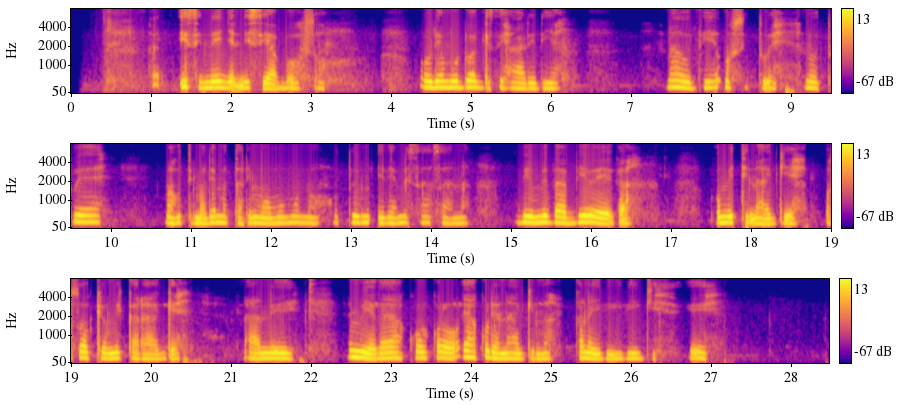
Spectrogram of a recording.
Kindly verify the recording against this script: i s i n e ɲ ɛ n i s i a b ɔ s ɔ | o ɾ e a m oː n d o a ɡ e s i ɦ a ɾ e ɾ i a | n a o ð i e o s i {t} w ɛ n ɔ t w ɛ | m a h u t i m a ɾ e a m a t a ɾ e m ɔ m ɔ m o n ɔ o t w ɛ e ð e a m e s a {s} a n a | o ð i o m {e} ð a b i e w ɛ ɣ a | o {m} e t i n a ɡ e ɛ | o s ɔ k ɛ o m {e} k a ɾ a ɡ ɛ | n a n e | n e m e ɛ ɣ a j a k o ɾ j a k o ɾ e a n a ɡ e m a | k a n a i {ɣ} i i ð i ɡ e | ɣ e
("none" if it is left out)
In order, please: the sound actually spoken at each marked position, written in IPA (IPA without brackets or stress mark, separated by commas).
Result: t, s, e, m, e, ð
